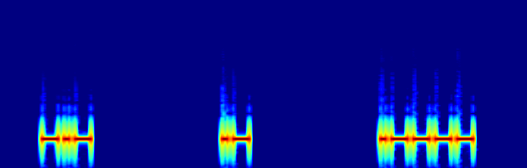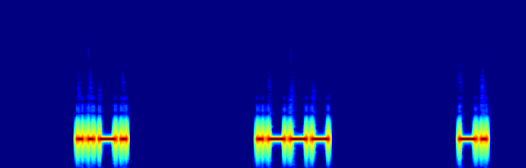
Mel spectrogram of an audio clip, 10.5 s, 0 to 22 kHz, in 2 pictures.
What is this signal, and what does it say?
Morse code, heard as a keyed tone, about 22 wpm, spaced as for 6 wpm, 700 Hz. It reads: KA1FJN
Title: USA Call Signs - 6 Characters - 8x Character Spacing - 22wpm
